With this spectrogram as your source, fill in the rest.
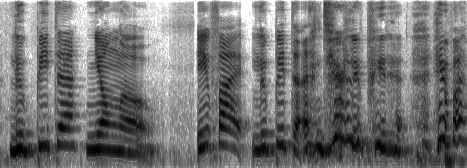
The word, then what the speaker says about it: Nyong'o: No, you want to say Nyong'o, Nyong'o. Lupita Nyong'o. Lupita, dear Lupita, if I mispronounce your name, let me know.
